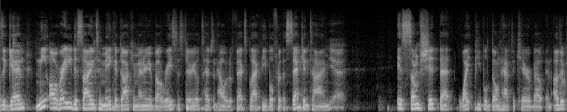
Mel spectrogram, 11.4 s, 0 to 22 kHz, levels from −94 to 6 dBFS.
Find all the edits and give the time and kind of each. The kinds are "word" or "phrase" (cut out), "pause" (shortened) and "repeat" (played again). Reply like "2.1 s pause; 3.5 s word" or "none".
7.9 s pause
